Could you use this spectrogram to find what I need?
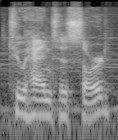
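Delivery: ordinary talk, nothing marked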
